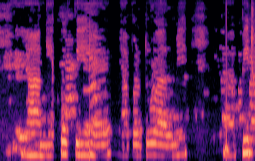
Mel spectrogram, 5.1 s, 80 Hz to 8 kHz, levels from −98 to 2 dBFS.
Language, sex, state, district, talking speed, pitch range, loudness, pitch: Hindi, female, Bihar, Sitamarhi, 105 wpm, 195-265 Hz, -24 LUFS, 210 Hz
